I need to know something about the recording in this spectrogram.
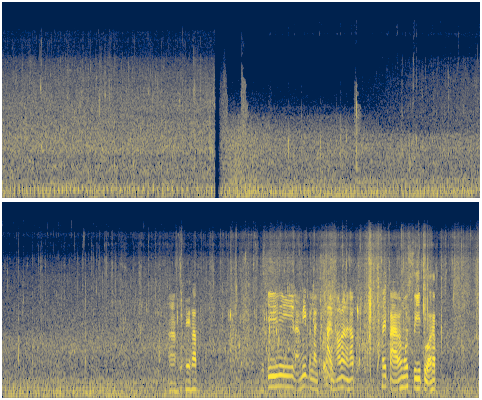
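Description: Water rushes steadily outdoors.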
